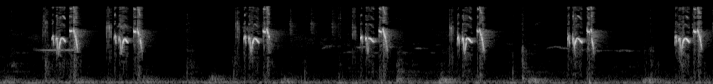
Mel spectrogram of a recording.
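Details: A prinia, agitated and answering a played prinia recording, gives sharp, snapping high chirps in short bursts, about one every second, seven in a row, over a faint low rumble.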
